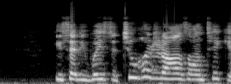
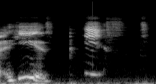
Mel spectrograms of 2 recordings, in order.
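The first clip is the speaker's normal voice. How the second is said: slow, quiet, weighty delivery; drawn-out dramatic beat; slow dramatic emphasis; 3 semitones higher, 3 dB quieter, much slower than usual. Real, not acted. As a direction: let it land slowly.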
